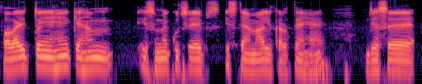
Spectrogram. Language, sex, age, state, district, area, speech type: Urdu, male, 30-45, Uttar Pradesh, Saharanpur, urban, spontaneous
